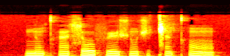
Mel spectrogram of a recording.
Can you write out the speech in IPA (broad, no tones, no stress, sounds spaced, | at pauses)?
n ũ kʰ œ̃ s o f ø ʃ ũ ʃ ə̤ ǁ ə̃ kʰ õ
